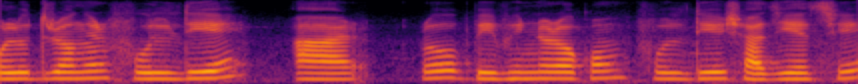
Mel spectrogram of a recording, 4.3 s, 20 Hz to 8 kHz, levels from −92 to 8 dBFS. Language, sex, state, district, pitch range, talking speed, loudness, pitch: Bengali, female, Odisha, Malkangiri, 215-235 Hz, 140 wpm, -18 LUFS, 225 Hz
